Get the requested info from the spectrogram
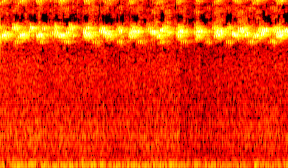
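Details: Crickets chirping for relaxation before sleep, a shrill high pulsing trill repeated rapidly without pause, accompanied by a quieter upper band and fairly strong low-frequency rumble throughout.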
